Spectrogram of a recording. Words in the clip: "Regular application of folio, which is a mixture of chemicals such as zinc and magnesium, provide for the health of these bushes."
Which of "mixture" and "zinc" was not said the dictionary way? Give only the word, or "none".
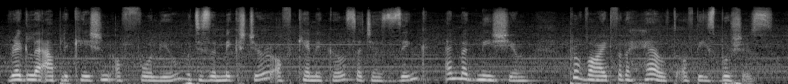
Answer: none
